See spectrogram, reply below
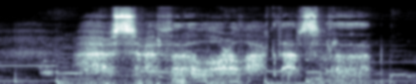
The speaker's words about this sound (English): you suddenly start to hear a stem of whispers come across.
